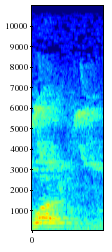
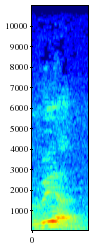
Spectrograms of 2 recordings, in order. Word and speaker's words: were: हम में से कई लोग इसको गलत प्रोनाउंसिएट कर देते हैं, यानी कि मिसप्रोनाउंसिएट कर देते हैं। वाज और वेयर, ये गलत प्रोनाउंसिएशन है, दिस इज रॉन्ग प्रोनाउंसिएशन। हम लोग यहाँ पे इसको पढ़ेंगे words and वर्ड, words and वर्ड, यस।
